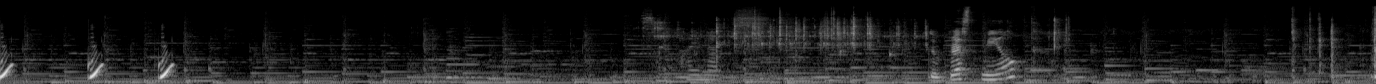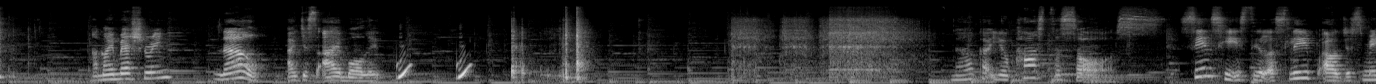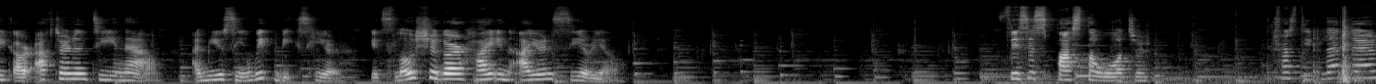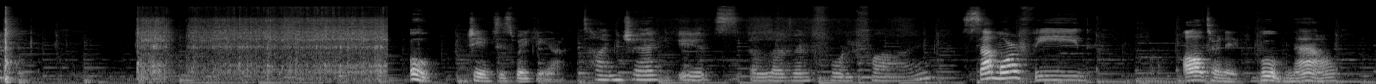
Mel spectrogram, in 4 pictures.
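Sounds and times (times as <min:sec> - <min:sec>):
background music: 0:00.0 - 0:55.0
stick blender whirring: 0:21.0 - 0:23.2, 0:42.6 - 0:45.2.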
